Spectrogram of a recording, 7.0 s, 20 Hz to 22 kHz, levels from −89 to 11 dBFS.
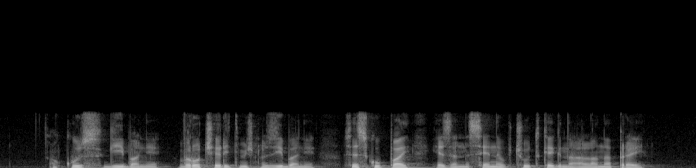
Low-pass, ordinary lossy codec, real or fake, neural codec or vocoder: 7.2 kHz; none; real; none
